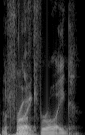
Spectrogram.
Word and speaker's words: Laphroaig: Laphroaig. – Yeah, that's what Google told me. That's how it's pronounced.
